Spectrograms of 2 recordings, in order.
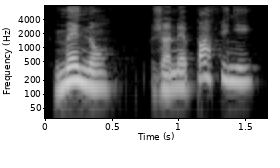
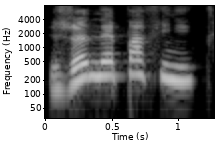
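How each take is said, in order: First: Said in the usual way. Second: "pas" pitched high and stressed in "Je n'ai pas fini"; emphatic repeat. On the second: Shown as a demonstration.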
